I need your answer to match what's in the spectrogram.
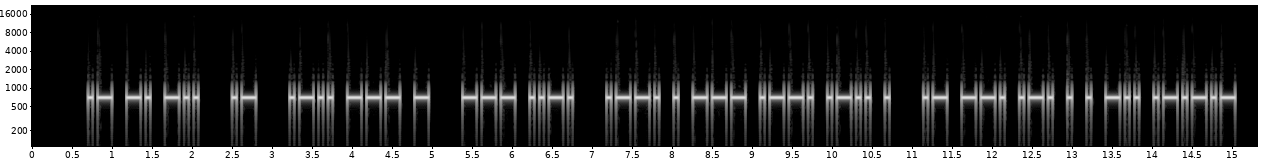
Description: Morse code, heard as a keyed tone, about 20 wpm, 700 Hz. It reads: AND A LOT OF PEOPLE AGREED.
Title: Sentences with 5-Word Phrases - 20wpm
